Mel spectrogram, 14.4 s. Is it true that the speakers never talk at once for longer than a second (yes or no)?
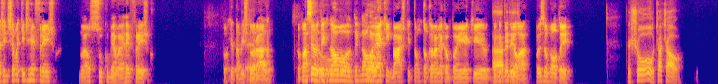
yes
